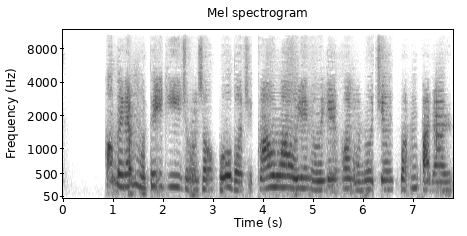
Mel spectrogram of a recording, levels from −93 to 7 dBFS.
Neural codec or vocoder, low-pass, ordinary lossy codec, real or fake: codec, 44.1 kHz, 0.9 kbps, DAC; 10.8 kHz; AAC, 48 kbps; fake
